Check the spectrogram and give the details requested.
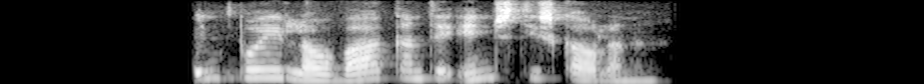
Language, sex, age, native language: Icelandic, female, 40-49, Icelandic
